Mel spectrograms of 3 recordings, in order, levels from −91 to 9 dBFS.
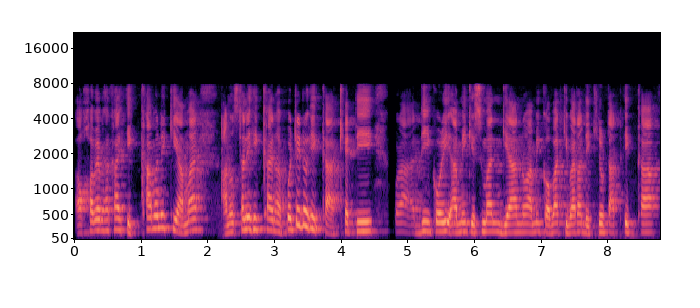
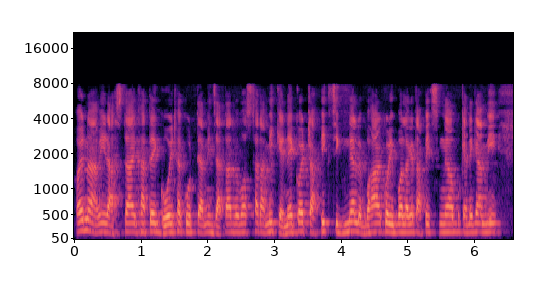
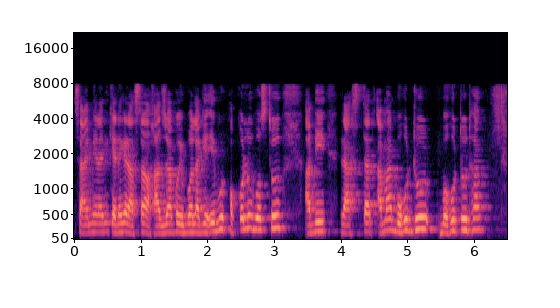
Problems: background sounds at intervals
